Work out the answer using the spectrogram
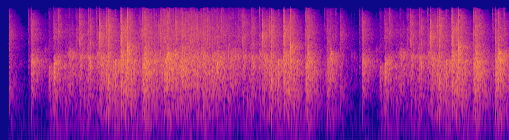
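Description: A crowd applauding, a dense patter of many hands clapping that starts suddenly and dips briefly about four seconds in.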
